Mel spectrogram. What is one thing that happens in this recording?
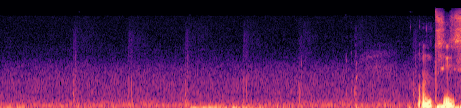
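Footsteps tap softly on a floor.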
